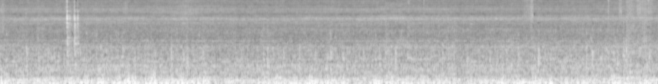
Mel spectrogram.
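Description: Boat motor running steadily at trolling speed, a low, even rumble.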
